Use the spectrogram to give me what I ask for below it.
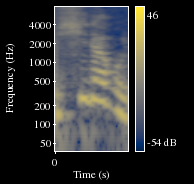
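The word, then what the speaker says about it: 寺: 교회 관청 이게 이제 관청을 나타낼 때는 사라고 안 읽고요 시라고 읽어요음 관청 시 이렇게 써 놓으시면 좋겠어요 이게 절일 때는 사라고 읽는데 관청이 읽을 때는 시라고 있습니다 발음이 자 그래서 그런 그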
